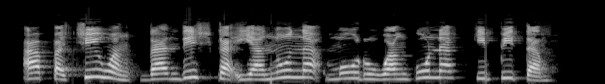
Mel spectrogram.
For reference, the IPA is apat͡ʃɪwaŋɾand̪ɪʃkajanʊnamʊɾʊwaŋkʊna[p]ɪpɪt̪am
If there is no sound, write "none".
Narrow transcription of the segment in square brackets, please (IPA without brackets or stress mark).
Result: k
